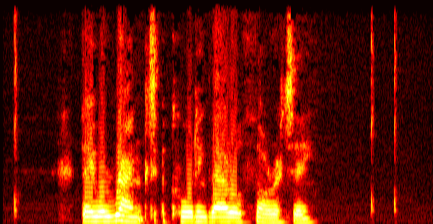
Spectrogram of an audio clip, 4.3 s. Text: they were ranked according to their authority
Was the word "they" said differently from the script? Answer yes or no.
no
